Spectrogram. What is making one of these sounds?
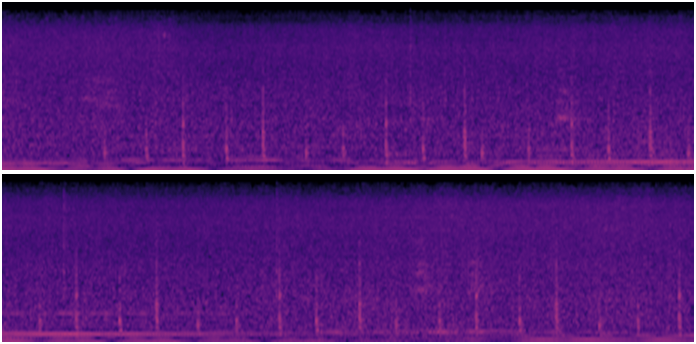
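Footsteps thud on wooden boards at a steady walking pace.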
